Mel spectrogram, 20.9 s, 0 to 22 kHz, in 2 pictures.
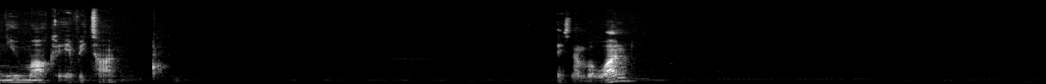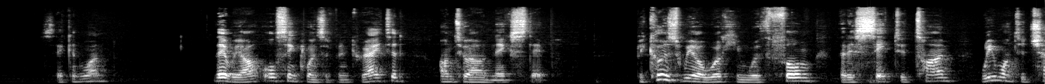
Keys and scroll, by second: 5.1 p, 10.7 p.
